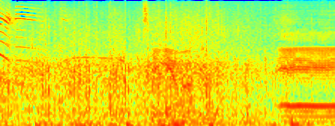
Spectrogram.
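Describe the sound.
Applause welcomes a returning guest as a dense, steady wash of clapping that holds throughout, with a voice rising over it near the end.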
